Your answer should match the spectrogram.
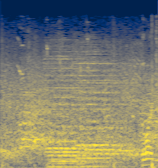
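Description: A basketball being dribbled on a hardwood arena court, over held notes of arena music.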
